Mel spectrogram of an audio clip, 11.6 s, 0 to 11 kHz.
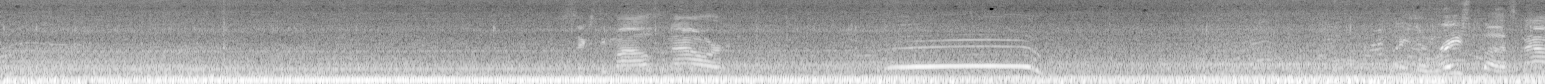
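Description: Steady diesel drone of a bus with a 12-valve P-pump, #10 fuel plate and 3400 rpm governor springs cruising at 65 mph, heard loud from inside with constant tone, voices and brief whoops over it.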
